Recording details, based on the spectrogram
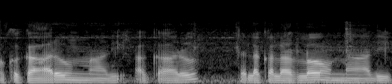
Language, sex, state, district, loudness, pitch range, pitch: Telugu, male, Telangana, Mahabubabad, -21 LUFS, 95-105 Hz, 95 Hz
